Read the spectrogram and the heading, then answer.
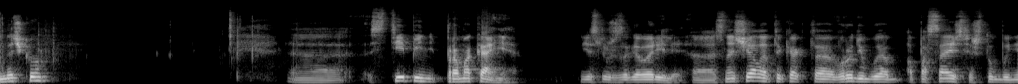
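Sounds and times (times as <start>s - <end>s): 
speech: 0.0s - 0.6s, 2.9s - 5.2s, 5.8s - 10.1s
person sipping water: 1.5s - 2.9s.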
